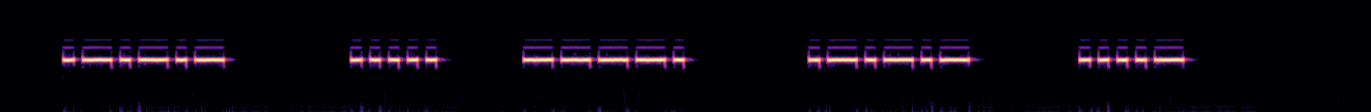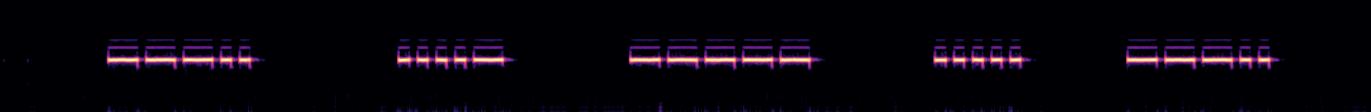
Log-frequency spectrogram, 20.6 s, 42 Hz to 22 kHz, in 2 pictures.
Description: Morse code, heard as a keyed tone, about 17 wpm, spaced as for 8 wpm, 780 Hz. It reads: .59.4 84058
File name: Onlinelehrgang / morsen / DJ4UF Morsen08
